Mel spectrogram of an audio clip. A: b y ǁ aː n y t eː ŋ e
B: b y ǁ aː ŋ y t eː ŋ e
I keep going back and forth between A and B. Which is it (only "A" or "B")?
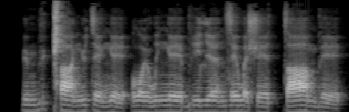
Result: B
